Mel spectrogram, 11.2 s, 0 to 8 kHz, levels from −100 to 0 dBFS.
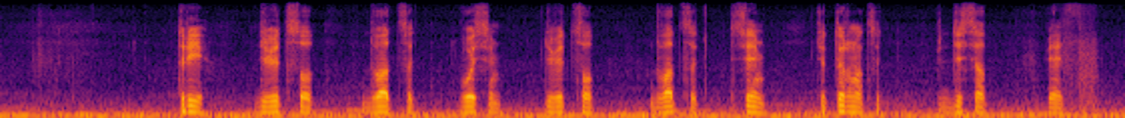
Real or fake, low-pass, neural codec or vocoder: real; 7.2 kHz; none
